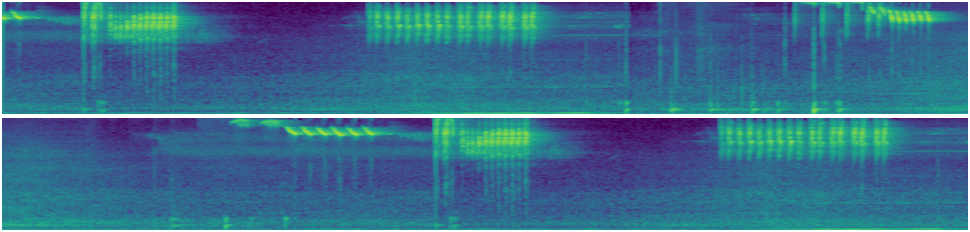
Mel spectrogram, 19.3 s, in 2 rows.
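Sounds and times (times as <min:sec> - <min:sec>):
blue tit: 0:00.0 - 0:02.2, 0:03.6 - 0:09.5, 0:11.2 - 0:15.4, 0:16.7 - 0:19.3.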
